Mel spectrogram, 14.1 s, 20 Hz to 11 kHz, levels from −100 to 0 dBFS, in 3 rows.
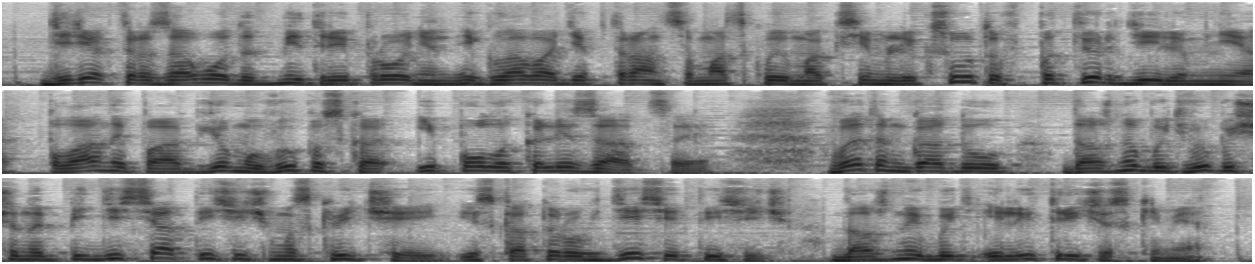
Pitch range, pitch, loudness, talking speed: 120-150 Hz, 135 Hz, -17 LUFS, 150 wpm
